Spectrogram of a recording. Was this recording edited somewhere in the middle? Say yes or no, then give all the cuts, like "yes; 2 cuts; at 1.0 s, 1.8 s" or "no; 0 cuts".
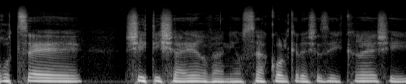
no; 0 cuts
